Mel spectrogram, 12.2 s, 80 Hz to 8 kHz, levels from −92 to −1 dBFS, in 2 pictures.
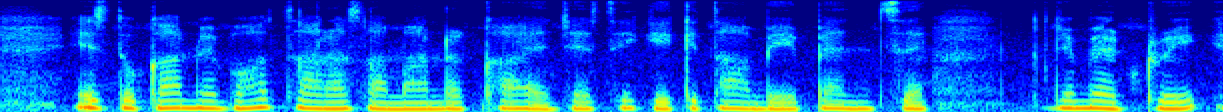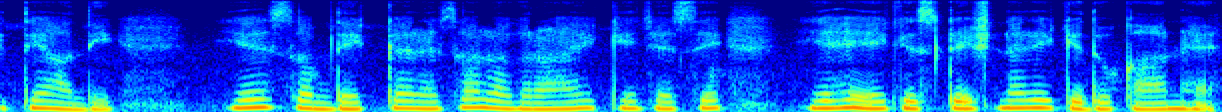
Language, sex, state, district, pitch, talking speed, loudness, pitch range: Hindi, female, Uttar Pradesh, Muzaffarnagar, 185 Hz, 140 wpm, -31 LUFS, 175-195 Hz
